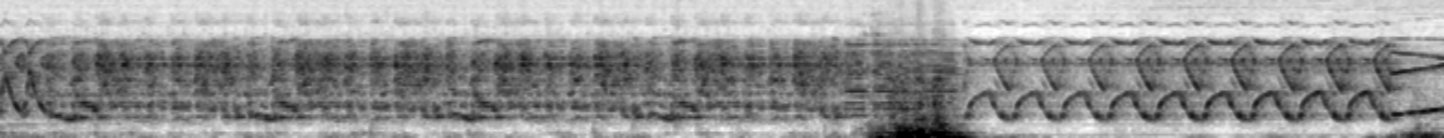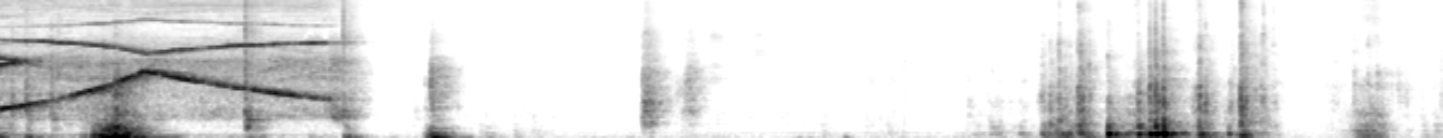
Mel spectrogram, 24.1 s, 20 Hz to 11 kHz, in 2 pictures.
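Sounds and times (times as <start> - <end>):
toy electronic siren: 0.0 - 15.1.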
